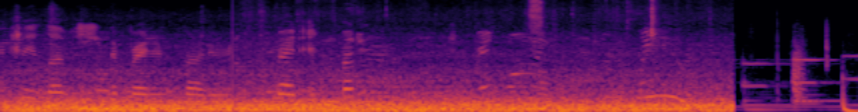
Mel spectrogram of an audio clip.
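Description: Loud, steady airliner cabin rumble of engine and airflow noise, heard from inside the passenger cabin, with a woman talking over it; it cuts off suddenly near the end.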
